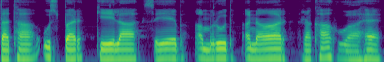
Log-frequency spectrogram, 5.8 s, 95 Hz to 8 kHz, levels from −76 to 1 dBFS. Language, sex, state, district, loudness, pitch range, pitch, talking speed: Hindi, male, Jharkhand, Ranchi, -19 LUFS, 115-125 Hz, 120 Hz, 105 wpm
